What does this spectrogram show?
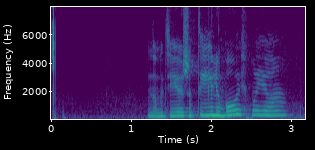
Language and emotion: Russian, positive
